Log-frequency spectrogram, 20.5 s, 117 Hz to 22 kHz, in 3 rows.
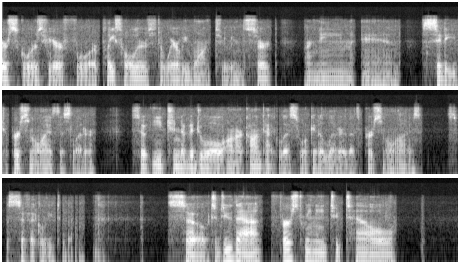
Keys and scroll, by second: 15.6 BackSpace, 16.7 space.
